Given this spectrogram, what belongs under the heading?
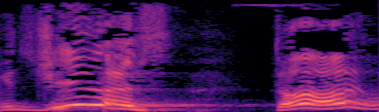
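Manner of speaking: loud, high mock-exasperated crowd; duh, obviously. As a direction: blurt it out like it's painfully obvious. Acting out the crowd's obvious answer.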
